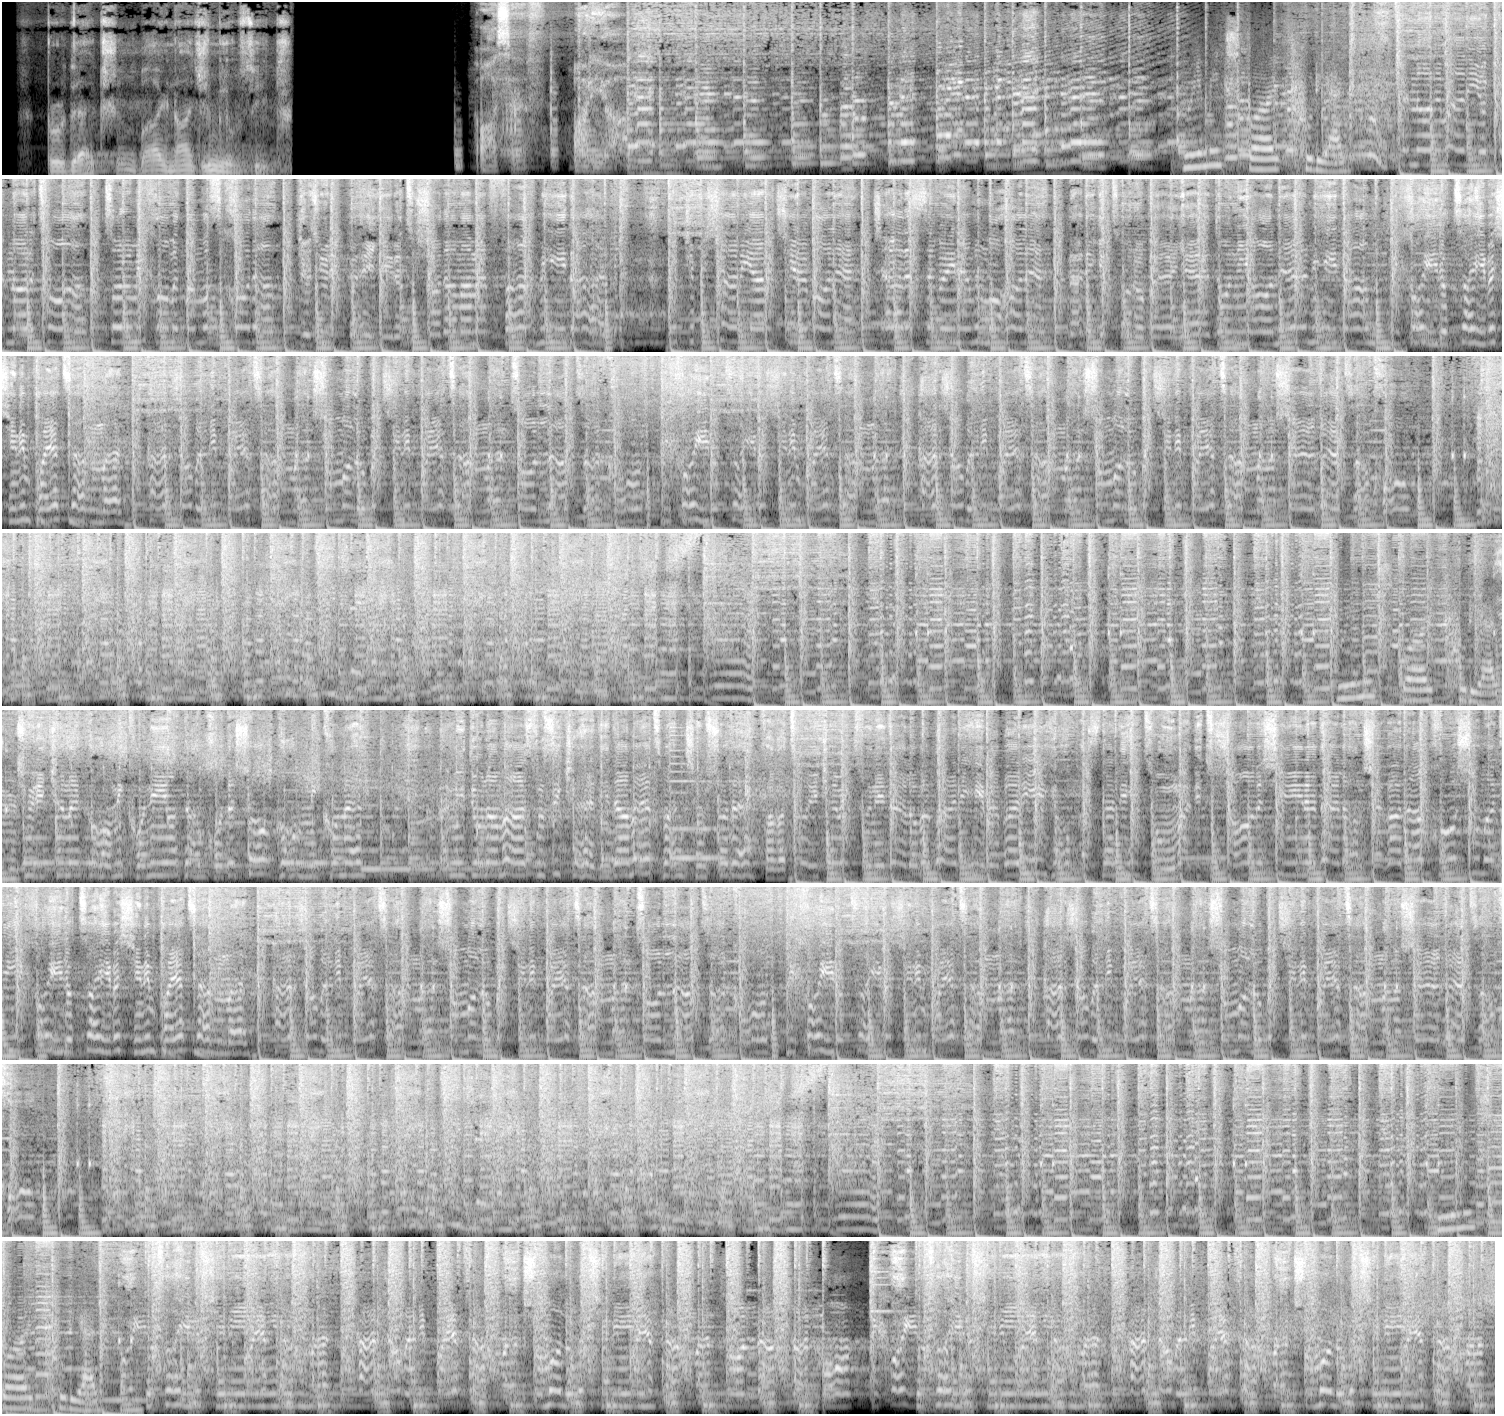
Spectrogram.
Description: ریمیکس شاد تریبال مخصوص باشگاه
ریمیکس شاد تریبال مخصوص رقص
